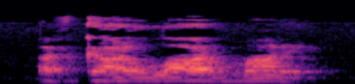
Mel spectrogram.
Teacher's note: the final letter T is pronounced somewhere in between R and D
